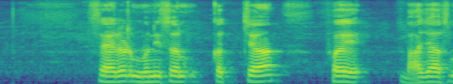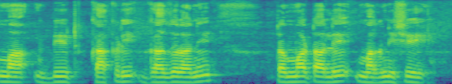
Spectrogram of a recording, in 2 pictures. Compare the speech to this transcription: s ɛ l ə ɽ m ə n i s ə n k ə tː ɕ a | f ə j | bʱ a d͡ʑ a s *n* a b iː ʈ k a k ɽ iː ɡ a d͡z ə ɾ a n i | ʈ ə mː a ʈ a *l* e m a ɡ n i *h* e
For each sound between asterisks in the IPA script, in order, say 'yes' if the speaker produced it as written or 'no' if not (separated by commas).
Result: no, yes, no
